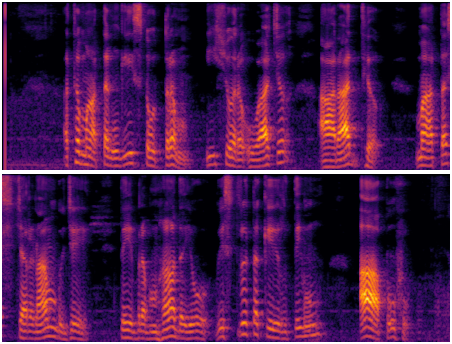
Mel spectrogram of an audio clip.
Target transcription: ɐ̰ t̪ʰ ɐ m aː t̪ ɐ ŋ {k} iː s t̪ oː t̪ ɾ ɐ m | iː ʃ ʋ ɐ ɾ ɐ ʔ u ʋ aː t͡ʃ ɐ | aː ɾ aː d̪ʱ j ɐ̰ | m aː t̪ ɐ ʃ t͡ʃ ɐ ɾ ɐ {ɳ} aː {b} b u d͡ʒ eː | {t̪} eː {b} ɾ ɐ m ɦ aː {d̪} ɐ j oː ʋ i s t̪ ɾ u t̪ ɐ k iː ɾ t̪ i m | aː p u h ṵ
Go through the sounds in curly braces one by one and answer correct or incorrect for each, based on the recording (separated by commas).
incorrect, correct, incorrect, correct, correct, correct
